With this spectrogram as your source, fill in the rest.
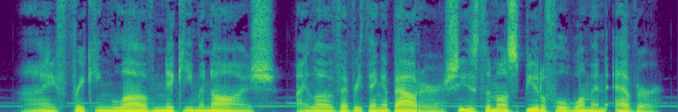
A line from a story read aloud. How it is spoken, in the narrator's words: he said in the most monotone and serious voice ever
